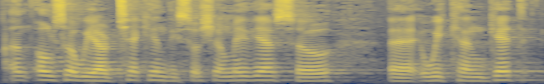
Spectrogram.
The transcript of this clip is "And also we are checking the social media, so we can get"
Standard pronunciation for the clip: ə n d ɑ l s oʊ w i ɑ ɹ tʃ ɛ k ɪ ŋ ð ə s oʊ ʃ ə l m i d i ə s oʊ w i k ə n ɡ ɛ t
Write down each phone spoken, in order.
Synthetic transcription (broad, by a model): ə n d ɑ l s oʊ w i ɑ ɹ tʃ ɛ k ɪ ŋ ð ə s oʊ ʃ ə l m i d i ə s oʊ w i k ə n ɡ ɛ t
